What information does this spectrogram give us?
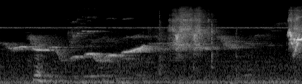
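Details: White-rumped shama song with clear whistled notes sliding up and down, then a burst of harsh noisy rasps and a sharp final squeak, over faint background rustle.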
